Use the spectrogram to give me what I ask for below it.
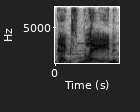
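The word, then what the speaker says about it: χ-blade: yeah it means the x-blade it's just pronounced like keyblade even though it's just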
